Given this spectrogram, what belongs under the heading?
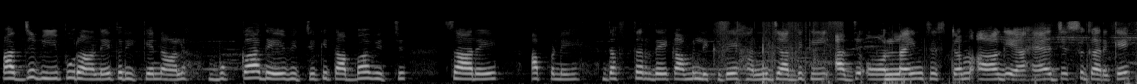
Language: Punjabi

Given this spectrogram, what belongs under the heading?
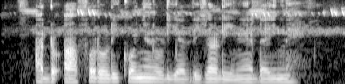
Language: Kikuyu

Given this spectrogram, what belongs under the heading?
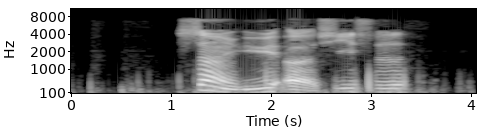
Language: Chinese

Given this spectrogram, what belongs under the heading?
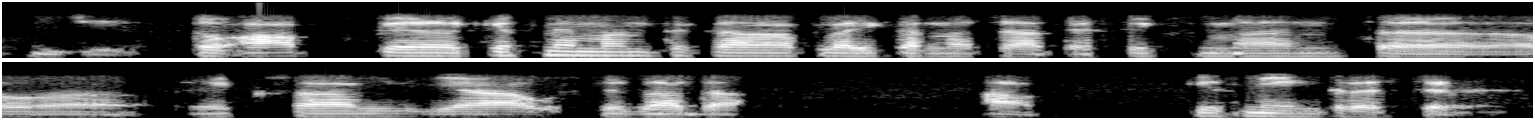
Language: Urdu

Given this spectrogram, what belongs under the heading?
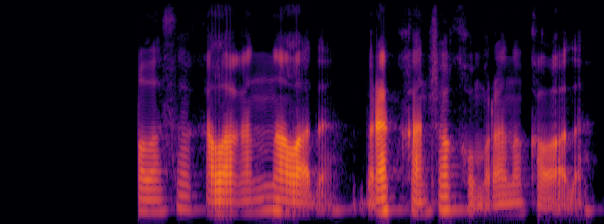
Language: Kazakh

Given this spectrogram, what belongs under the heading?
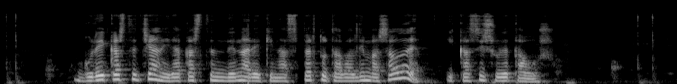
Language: Basque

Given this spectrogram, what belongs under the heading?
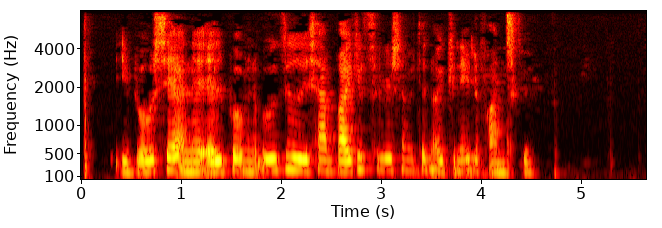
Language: Danish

